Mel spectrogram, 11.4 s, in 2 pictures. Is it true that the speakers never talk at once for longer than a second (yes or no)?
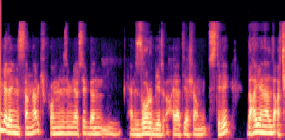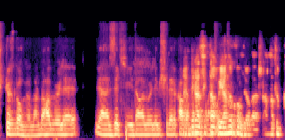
no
